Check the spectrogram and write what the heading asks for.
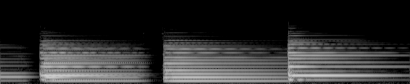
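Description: Electronic keyboard with a piano sound playing three chords, about a second apart, each struck and then fading. This is the accompaniment for a vocal range exercise.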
